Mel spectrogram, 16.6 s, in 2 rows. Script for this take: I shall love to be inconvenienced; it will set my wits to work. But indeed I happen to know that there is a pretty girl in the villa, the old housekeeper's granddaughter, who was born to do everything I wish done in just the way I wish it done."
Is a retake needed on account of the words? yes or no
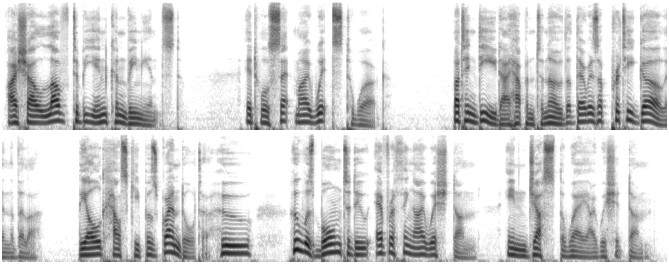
yes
